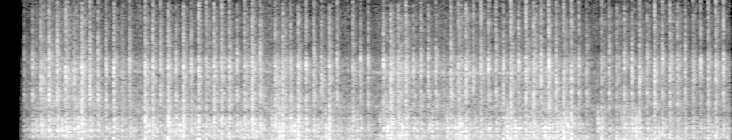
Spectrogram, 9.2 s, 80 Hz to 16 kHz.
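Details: VW Santana AP 1.8 engine, oil level ok, new oil and filter, no smoke; oil pump, hydraulic lifters replaced, timing and camshaft checked yet noise persists: loud, sharp rapid knock, two or three a second over idle; connecting rod play suspected.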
